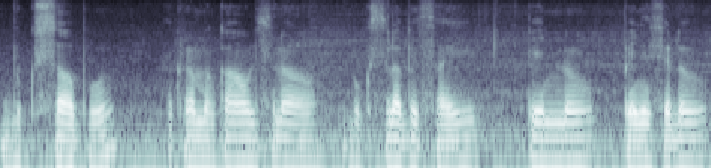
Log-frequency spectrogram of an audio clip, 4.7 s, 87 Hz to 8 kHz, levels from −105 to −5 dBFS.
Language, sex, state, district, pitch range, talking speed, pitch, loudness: Telugu, male, Andhra Pradesh, Srikakulam, 100-105 Hz, 125 wpm, 100 Hz, -18 LUFS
